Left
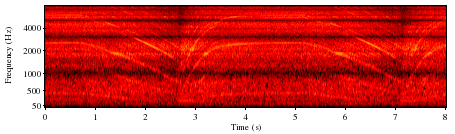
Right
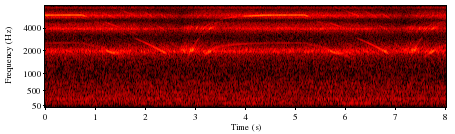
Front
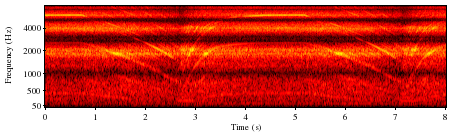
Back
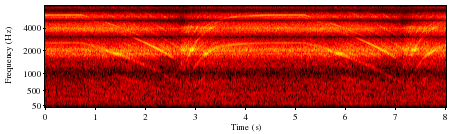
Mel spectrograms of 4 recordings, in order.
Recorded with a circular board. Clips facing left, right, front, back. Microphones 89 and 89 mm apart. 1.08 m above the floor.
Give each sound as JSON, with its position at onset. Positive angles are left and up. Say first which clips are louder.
{"t": 0.0, "sound": "an engine running", "louder": "left 8 dB, even", "azimuth_deg": 65}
